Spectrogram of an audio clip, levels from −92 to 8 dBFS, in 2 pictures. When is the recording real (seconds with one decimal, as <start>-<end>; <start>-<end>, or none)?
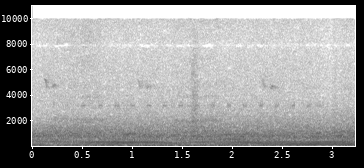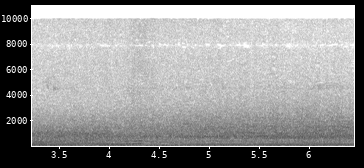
0.0-0.6; 4.0-5.6; 6.1-6.5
